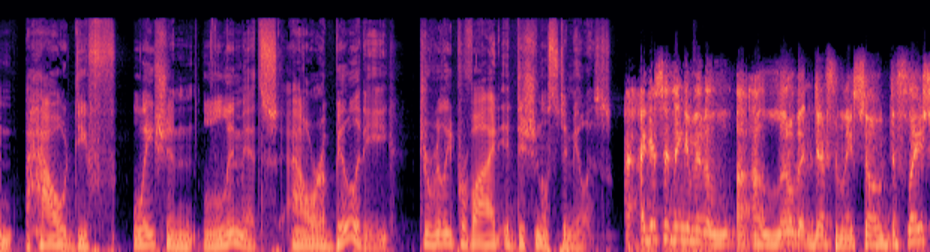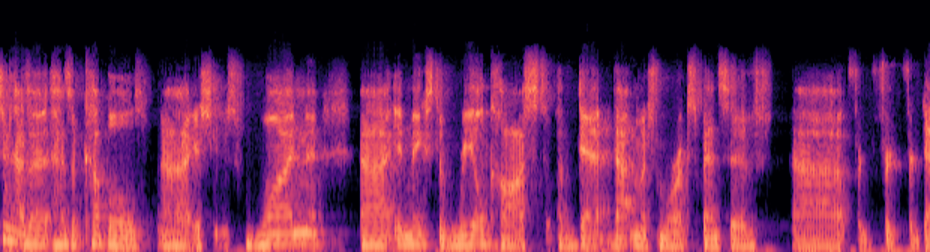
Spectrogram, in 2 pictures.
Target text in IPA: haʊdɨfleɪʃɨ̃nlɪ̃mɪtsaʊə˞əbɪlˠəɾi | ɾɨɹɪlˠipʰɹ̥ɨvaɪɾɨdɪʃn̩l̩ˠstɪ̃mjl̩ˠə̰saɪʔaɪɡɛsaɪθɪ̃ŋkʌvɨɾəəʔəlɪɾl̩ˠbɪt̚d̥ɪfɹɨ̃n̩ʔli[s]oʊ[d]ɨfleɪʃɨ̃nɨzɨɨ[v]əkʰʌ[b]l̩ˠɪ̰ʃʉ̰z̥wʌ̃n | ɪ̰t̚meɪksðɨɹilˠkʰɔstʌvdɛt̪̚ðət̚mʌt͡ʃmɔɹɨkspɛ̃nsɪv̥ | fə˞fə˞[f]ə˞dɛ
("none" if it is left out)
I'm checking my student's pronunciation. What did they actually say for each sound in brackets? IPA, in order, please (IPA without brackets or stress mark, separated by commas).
s, d, z, p, f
